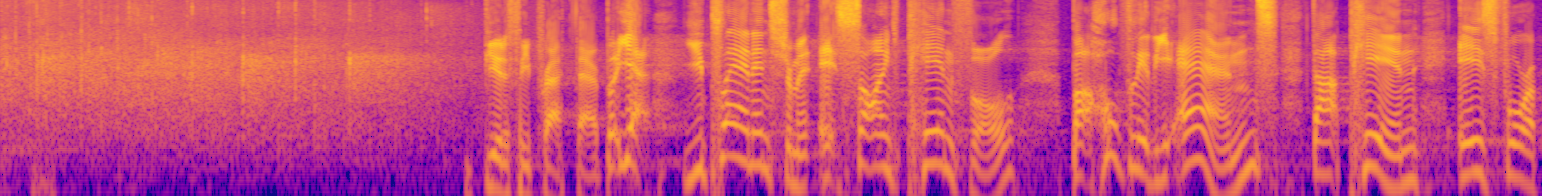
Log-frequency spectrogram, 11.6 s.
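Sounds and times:
audience applause: 0.0 - 3.5
speech: 3.6 - 11.5.

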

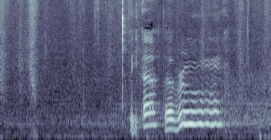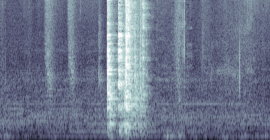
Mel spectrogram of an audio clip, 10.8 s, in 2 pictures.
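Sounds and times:
speech: 2.6 - 4.6
cooking pan and dishes clattering: 7.5 - 8.5.

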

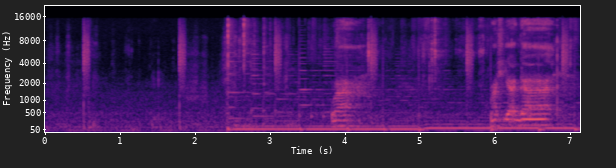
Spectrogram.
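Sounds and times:
Apple MagSafe battery pack packaging paper and plastic crinkling and scraping: 2.4 - 7.0
speech: 3.8 - 4.3, 5.9 - 6.9.

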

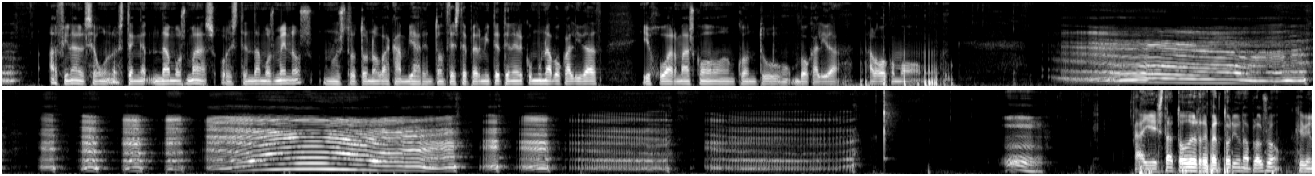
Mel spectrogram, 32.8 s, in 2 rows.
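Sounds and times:
person imitating red deer rutting bellow: 0.0 - 0.4, 13.1 - 27.2, 28.9 - 29.6
speech: 0.2 - 11.9, 30.7 - 32.7.

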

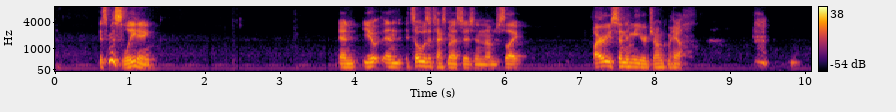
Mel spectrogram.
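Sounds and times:
low steady hum: 0.0 - 10.0
speech: 0.6 - 1.4, 3.8 - 6.4, 7.2 - 8.6, 9.3 - 9.6
computer mouse clicks: 2.2 - 2.6.

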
